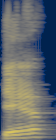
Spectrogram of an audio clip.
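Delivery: Der said loud and high, punched; stressed Der. Shown as a demonstration. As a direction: hit Der hard and high. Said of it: "deux choses à retenir".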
